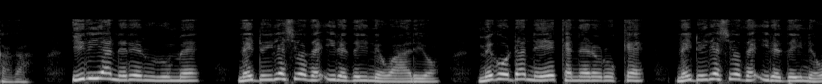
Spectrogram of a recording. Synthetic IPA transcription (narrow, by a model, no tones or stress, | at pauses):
aɣa | iɾianeɾeɾuɾumɛ | naidoiɾeaɕjɔðɛʔiɾeðeinewaɾeɔ | meɣoːdaneekɛnɛɾoɾokɛ | naidoiɾeaɕjɔðɛʔiɾeðeine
